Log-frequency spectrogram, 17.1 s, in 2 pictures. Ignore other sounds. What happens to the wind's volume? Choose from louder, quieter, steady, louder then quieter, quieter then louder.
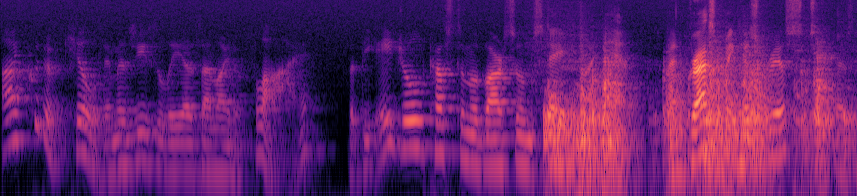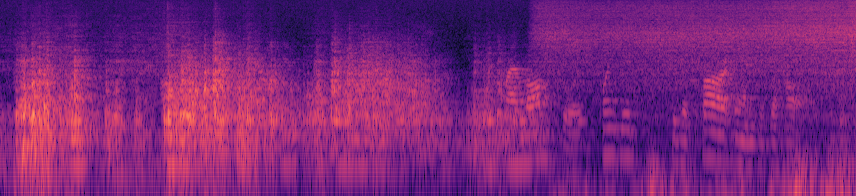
quieter.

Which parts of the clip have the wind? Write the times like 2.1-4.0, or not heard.
5.4-17.0.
